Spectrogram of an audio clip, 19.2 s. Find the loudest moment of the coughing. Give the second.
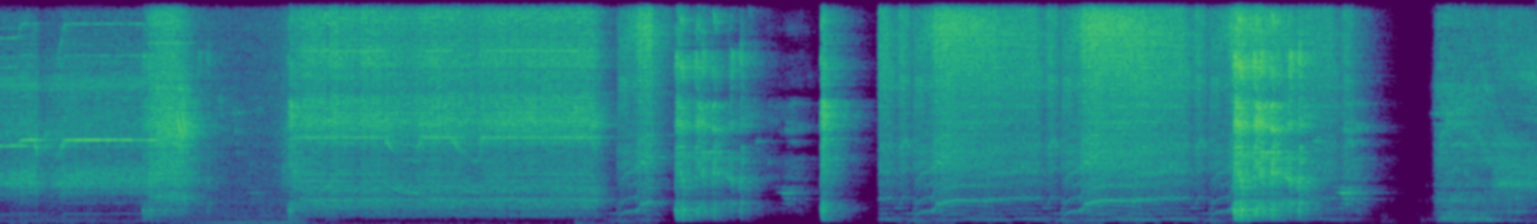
16 s.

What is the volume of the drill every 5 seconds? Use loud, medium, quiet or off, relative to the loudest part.
loud, loud, loud, medium.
